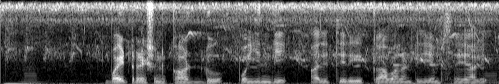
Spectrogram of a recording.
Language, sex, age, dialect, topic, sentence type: Telugu, male, 18-24, Southern, banking, question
